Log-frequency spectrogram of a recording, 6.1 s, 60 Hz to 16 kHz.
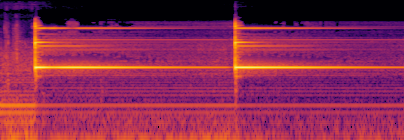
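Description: A Simplex 4100ES fire alarm panel sounds its all-call alert tone: two loud, clear chime strikes about three seconds apart, each ringing out and slowly decaying, with no talk.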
